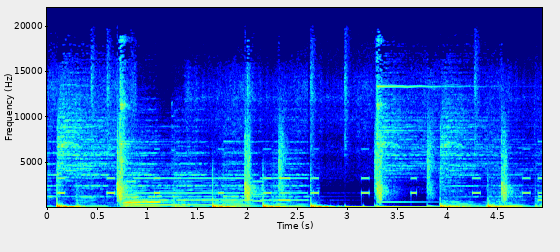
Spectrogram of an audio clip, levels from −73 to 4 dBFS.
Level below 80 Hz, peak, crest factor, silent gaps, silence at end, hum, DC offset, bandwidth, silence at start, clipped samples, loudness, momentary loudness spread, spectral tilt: -26 dBFS; -8 dBFS; 14 dB; none; 0 s; none; under 0.1%; over 20 kHz; 0 s; under 0.1%; -24 LUFS; 7 LU; -3.5 dB/octave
